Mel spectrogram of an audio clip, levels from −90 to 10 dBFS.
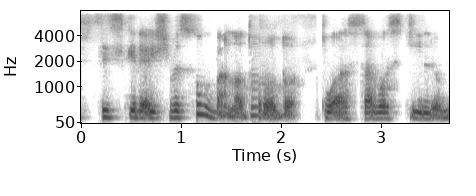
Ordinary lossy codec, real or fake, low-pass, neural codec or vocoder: AAC, 48 kbps; real; 7.2 kHz; none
